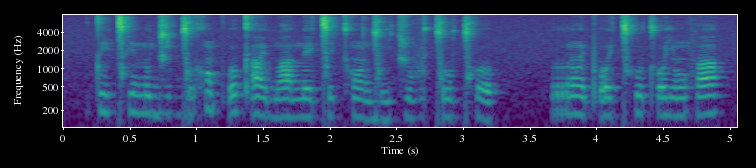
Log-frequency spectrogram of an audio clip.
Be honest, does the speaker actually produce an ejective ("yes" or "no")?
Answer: yes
